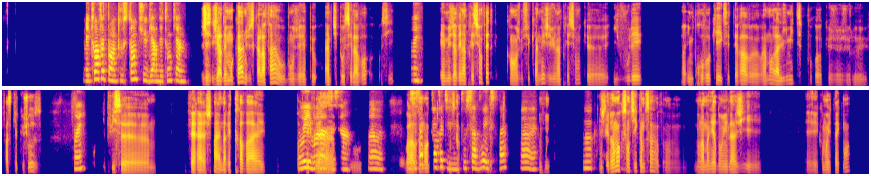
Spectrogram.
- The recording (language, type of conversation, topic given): French, unstructured, Comment réagissez-vous face à un conflit au travail ?
- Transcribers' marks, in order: tapping; throat clearing; unintelligible speech; other background noise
